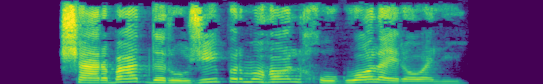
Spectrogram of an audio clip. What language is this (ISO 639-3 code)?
pus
